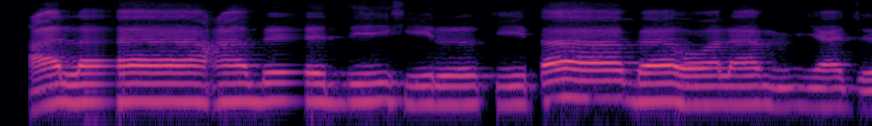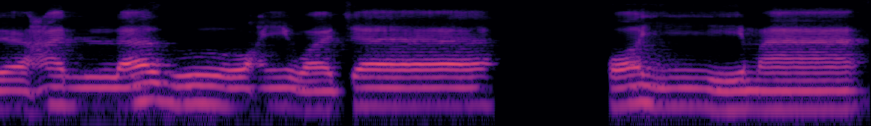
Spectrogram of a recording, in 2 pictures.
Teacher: kita Berhenti sejenak tanpa ambil nafas itu namanya Sapta di Alquran ada empat ya di suratnya Kinal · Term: saktah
